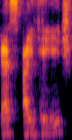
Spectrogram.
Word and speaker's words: Sikh: So, like the people that wear turbans, they're called It's like S I K H, but it's pronounced the Sikh. Yeah, that's what their religion is called. They're called Sikhs.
